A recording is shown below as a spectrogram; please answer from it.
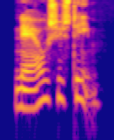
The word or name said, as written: NERVESYSTEM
